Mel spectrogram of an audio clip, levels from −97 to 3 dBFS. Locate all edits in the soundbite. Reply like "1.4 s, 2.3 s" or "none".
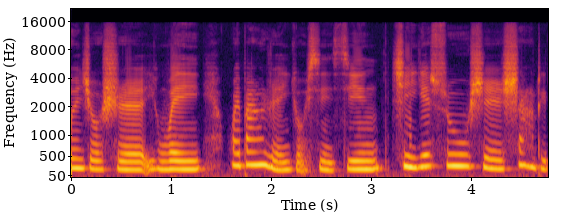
3.2 s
